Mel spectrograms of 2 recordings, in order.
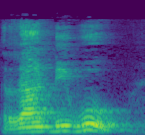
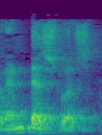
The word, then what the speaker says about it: rendezvous: it is in France in French language it is pronounced as Rendezvous it is not Rendezvous so don't say golden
